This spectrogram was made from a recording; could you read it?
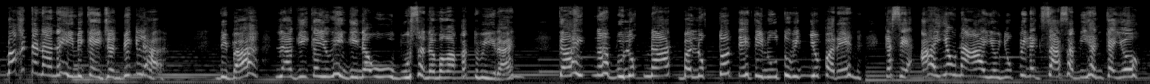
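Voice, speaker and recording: Shrill, fed-up Filipino daughter. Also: female voice, normal speed, pushed and bright. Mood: angry, hurt. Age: young adult. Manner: indignant, reproachful. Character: fed-up, outspoken working adult daughter. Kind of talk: Tagalog radio drama acting. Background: background music.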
